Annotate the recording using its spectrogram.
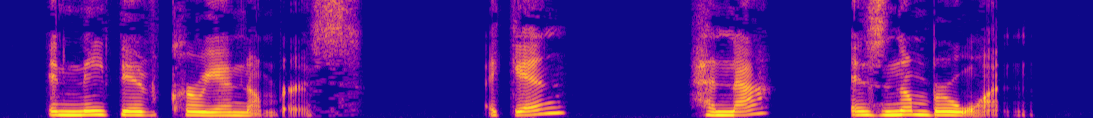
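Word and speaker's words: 하나: numbers number one is hana in native korean numbers again hana is number one this is composed of two syllables the first syllable is ha second syllable is na pronounce it with me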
